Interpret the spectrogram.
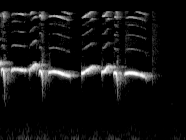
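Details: Javan grey-throated white-eye lure song: a continuous high, thin whistled trill with wavering, looping notes lasting about two seconds, then silence.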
